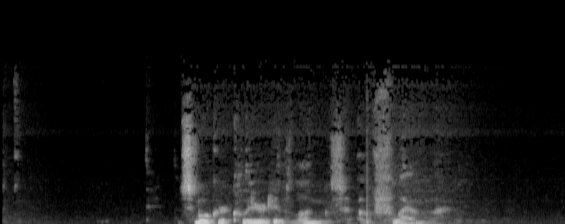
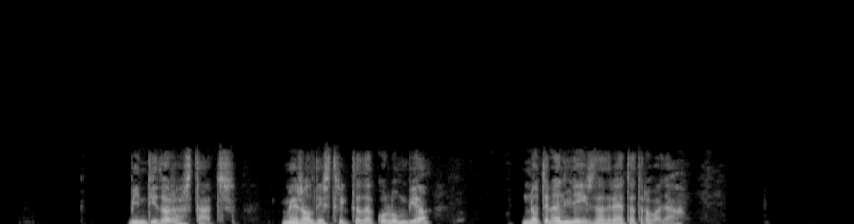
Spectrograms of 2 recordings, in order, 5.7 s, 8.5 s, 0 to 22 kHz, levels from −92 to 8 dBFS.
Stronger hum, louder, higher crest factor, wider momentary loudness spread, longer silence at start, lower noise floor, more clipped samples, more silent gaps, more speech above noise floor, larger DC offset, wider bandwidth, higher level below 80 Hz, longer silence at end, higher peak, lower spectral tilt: neither; first, -22 LUFS vs -27 LUFS; about the same, 20 dB vs 20 dB; first, 15 LU vs 12 LU; first, 1.8 s vs 1.3 s; second, -72 dBFS vs -81 dBFS; neither; second, none vs 5.14-5.21 s; second, 51 dB vs 55 dB; neither; first, 14.5 kHz vs 7.6 kHz; about the same, -64 dBFS vs -68 dBFS; second, 1.2 s vs 1.7 s; first, -4 dBFS vs -8 dBFS; second, -4.5 dB/octave vs -6 dB/octave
